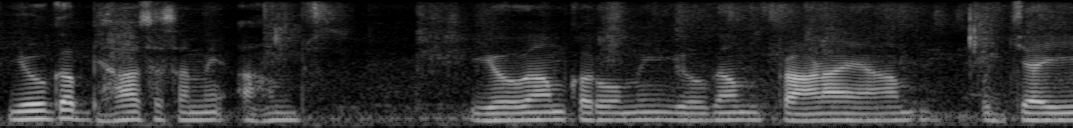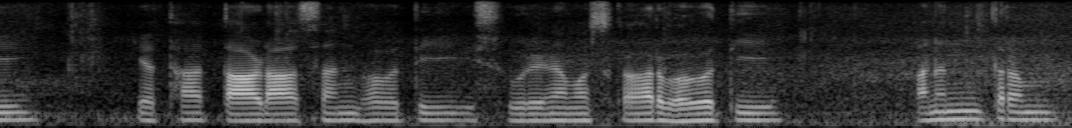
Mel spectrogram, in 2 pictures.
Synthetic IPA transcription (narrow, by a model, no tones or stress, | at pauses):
joːɡɐbʱjaːsɐsɐmɐʔɐɦɐms | joːɡaːmkɐɾoːmijoːɡaːmpɾaːɽ̃aːjaːmudd͡ʒɐji | jɐt̪ʰaːt̪aːɽaːsɐnbʱɐʋɐt̪isuːɾjɐnɐmɐskaːɾbʱɐʋɐt̪iː | ɐnɐnt̪ɐɾɐm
